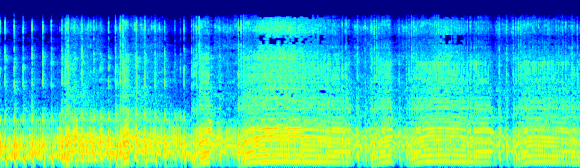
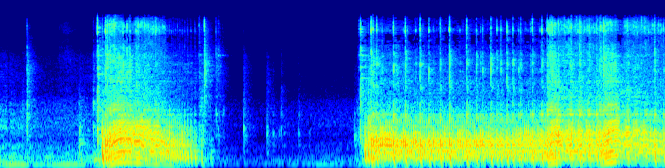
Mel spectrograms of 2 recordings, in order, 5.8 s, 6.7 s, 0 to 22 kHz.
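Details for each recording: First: Echo CS-3000 two-stroke chainsaw driving an 80s Versa Tools drill attachment, after loosening over-tight chain tension, clutch earlier overheated: revs climb, dip under the bit, recover in roughly one-second cycles, pulling cleanly through wood; normal drilling under load. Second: Echo CS-3000 chainsaw, long-neglected estate-sale saw, driving an 80s Versa Tools drill attachment: revs high and ragged, bogging and surging under load, dropping out then screaming back; clutch likely slipping and overheating, owner suspects smoked clutch.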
